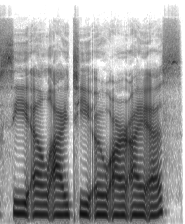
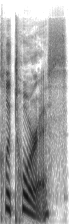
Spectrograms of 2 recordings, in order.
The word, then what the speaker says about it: clitoris: question how do you what is the correct pronunciation of c l i t o r i s clitterus clitoris okay not clitorus clitoris CL Don't You Remember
